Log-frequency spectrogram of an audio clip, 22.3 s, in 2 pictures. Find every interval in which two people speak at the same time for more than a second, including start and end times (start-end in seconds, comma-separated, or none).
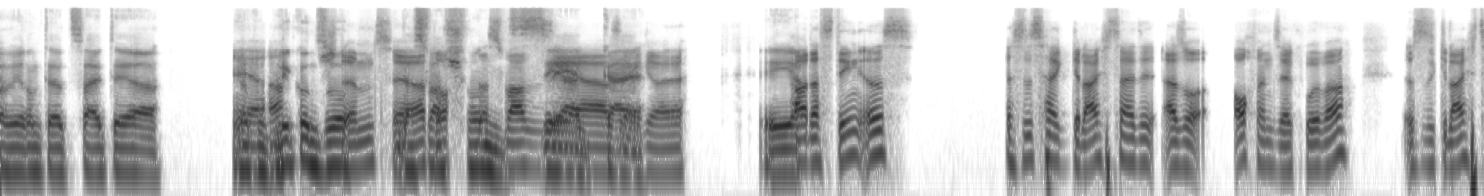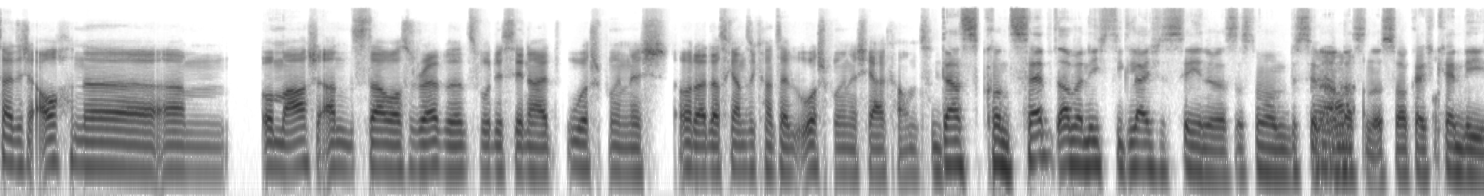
1.8-4.9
